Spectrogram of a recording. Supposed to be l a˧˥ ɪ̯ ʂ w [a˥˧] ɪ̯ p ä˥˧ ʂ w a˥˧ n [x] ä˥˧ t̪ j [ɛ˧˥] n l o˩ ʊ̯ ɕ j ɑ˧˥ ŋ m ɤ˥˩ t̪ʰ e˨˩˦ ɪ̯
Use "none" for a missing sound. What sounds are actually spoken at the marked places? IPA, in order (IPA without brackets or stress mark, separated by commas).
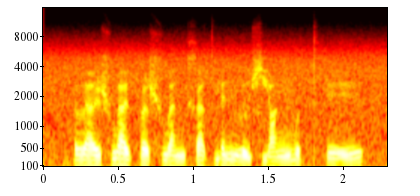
a˥˧, x, ɛ˥˩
